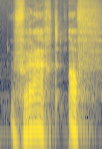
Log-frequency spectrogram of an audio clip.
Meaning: inflection of afvragen: 1. second/third-person singular present indicative 2. plural imperative
- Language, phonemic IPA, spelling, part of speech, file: Dutch, /ˈvraxt ˈɑf/, vraagt af, verb, Nl-vraagt af.ogg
